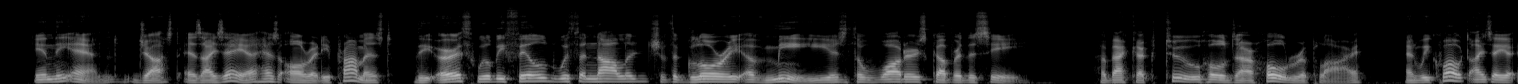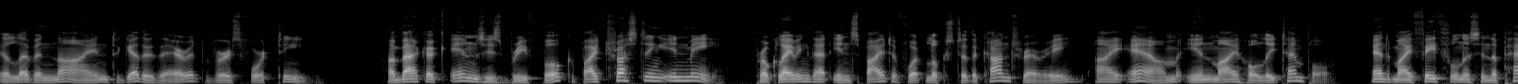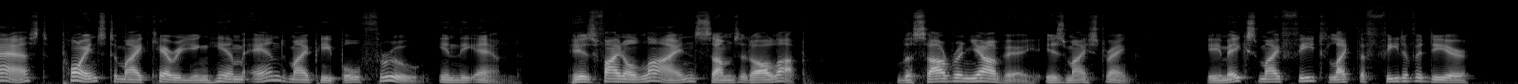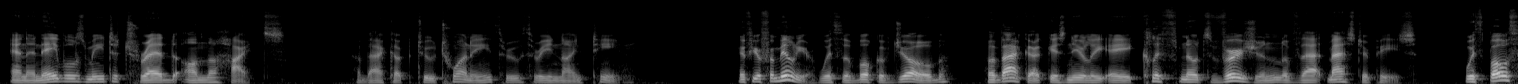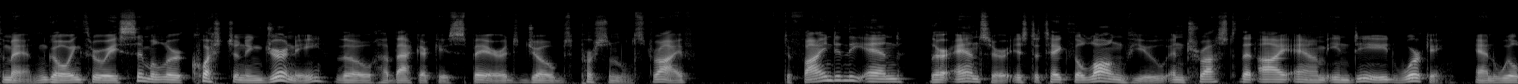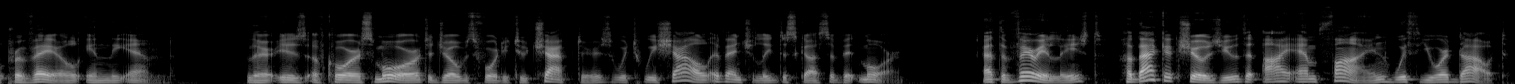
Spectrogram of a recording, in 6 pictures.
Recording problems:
uneven, jittery; strongly; from 14 s to 1:19

